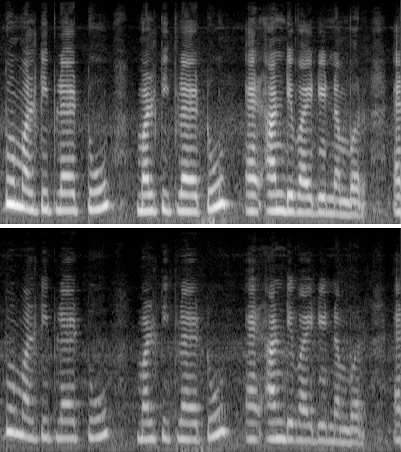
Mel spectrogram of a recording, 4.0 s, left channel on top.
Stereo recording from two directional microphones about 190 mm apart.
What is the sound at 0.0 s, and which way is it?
A woman's voice, 55° left (ahead or behind).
